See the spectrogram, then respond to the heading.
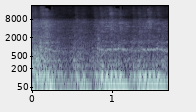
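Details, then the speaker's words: MGB, first start after rewiring the ignition system: deep, somewhat uneven low rumble of the four-cylinder catching and holding, running on its own again; owner remarks it sounds weird. "Oh, hey, it's here. That's why it sounds so weird. Yes! It runs, baby."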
